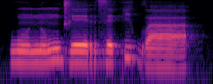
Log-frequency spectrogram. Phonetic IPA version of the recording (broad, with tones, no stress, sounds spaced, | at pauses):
β ũ˨ n ũ˨˦ ŋ d͡ʒ eː˨ r z e˨ k i˦ ɡʷ aː˨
